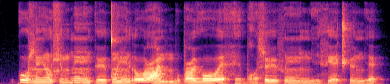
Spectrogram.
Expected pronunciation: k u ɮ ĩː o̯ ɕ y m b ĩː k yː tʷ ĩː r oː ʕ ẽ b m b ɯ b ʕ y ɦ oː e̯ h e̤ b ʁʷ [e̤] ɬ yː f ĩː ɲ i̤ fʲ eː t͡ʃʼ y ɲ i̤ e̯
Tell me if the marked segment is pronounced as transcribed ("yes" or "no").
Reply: yes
